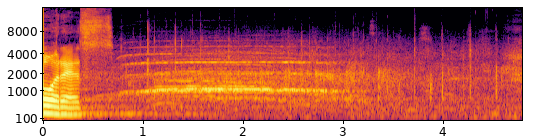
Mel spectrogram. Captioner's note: audience cheering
